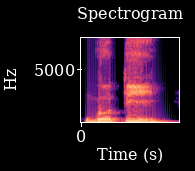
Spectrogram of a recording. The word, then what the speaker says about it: গতি: গতি, তাহলে আমরা উচ্চারণ করব গয়কার তয় রস্বই, গতি।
